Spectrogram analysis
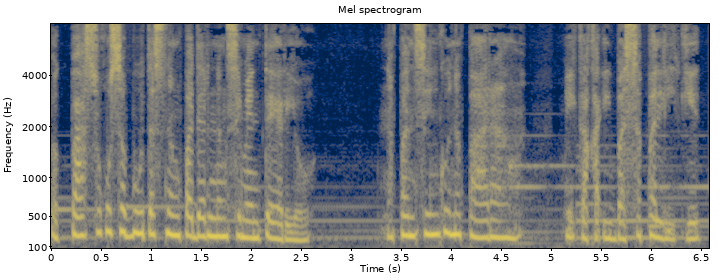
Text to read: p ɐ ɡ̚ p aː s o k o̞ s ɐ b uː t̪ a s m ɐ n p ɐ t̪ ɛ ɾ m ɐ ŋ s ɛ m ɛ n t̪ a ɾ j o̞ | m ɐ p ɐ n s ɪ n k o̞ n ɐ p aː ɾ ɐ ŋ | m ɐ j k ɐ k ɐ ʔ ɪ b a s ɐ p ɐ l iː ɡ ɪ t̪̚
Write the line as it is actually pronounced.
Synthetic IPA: p ɐ ɡ̚ p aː s o k o̞ s ɐ b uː t̪ ɐ s n ɐ ŋ p ɐ d̪ ɛ ɾ n ɐ ŋ s ɛ m ɛ n t̪ ɛ ɾ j o̞ | n ɐ p ɐ n s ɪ n k o̞ n ɐ p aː ɾ ɐ ŋ | m ɐ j k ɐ k ɐ ʔ ɪ b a s ɐ p ɐ l iː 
